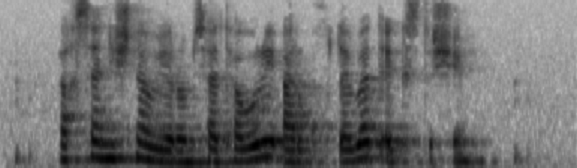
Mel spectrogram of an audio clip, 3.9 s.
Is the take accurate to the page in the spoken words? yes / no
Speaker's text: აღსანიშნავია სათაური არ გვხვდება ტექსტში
no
